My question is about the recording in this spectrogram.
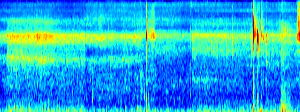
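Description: Quiet car-cabin room tone: a steady low rumble and hiss, with a few faint clicks and knocks near the end.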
